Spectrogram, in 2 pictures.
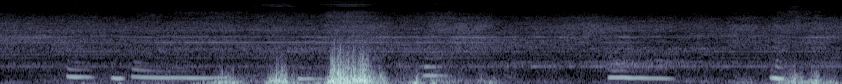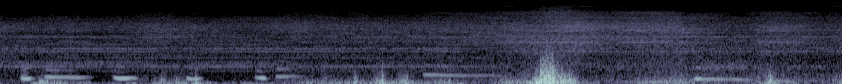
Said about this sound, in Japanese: これでじゃ、ドライヤーかけていきますね。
